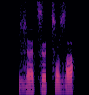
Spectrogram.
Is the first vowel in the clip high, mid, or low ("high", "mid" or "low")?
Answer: low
